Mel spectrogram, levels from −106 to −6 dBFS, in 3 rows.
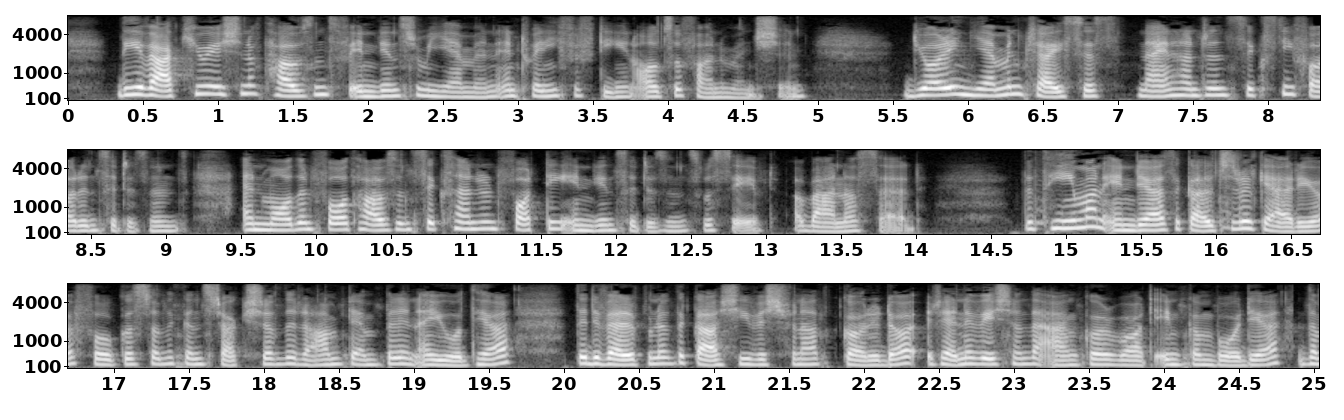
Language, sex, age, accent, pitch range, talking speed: English, female, 20-39, Indian, 175-215 Hz, 150 wpm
